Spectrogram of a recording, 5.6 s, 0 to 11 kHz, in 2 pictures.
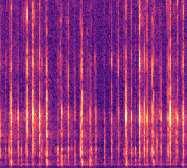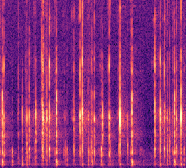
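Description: A J-02 WKL 60% mechanical keyboard with Tangerine switches, ABS keycaps, a gray aluminum case and a carbon fiber plate is typed on continuously with the fingertips of both hands. It gives a rapid, steady stream of short, bright, crisp clacks with almost no low end and very little ring, with a brief pause near the end before the typing resumes.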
